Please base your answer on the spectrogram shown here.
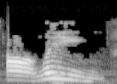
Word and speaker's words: Arlene: you just saw oh the accent is on the lien Arlene Arlene did I get it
